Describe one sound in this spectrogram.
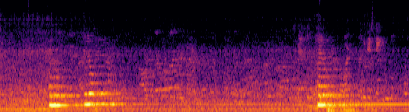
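A young boy speaks into a microphone through a loudspeaker.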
